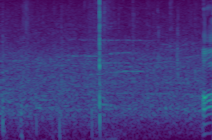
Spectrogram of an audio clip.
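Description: A bat strikes a ball with a sharp knock.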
